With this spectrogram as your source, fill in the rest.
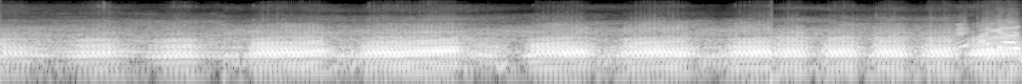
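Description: A Ford Mustang at a large Mustang car show does a burnout, its engine revving hard in a rapid series of loud surging pulses, close and dominant, with the repeated bursts quickening toward the end.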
